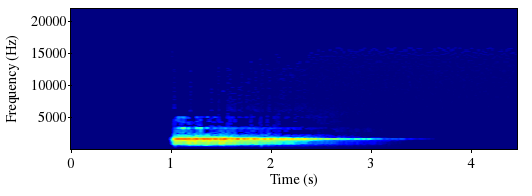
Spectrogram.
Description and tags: A dual mono recording of active sonar. Made by pitch shifting a recording of a modern depth finder.
active-sonar, loop, ping, sonar, submarine, u-boat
